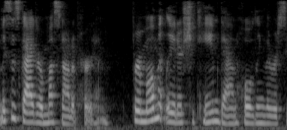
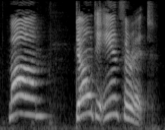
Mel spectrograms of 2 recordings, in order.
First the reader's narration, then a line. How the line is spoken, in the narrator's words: Tommy shouted up the steps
